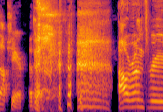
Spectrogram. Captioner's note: laughs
